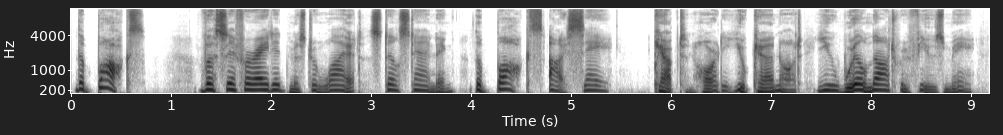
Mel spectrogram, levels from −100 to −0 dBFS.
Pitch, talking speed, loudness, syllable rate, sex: 180 Hz, 125 wpm, -22 LUFS, 3.9 syllables/s, female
